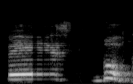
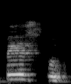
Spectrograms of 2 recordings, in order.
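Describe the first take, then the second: First: Facebook stretched very slowly, each syllable drawn out; teacher slowly stretching Facebook for the class. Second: Said in the usual way. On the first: Shown as a demonstration. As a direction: draw out Facebook slowly so the syllables can be counted.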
